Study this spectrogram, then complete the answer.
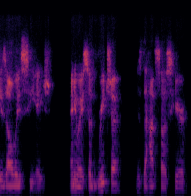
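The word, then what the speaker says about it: rica: up here it's called richa r-i-c-a the c in indonesian is always pronounced like ch um so if you're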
